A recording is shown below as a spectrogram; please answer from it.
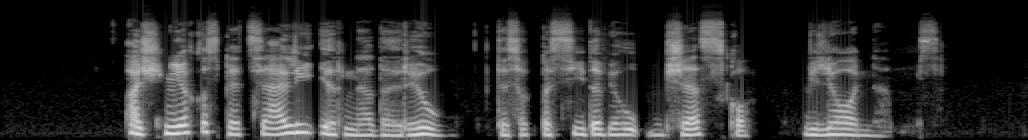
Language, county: Lithuanian, Vilnius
